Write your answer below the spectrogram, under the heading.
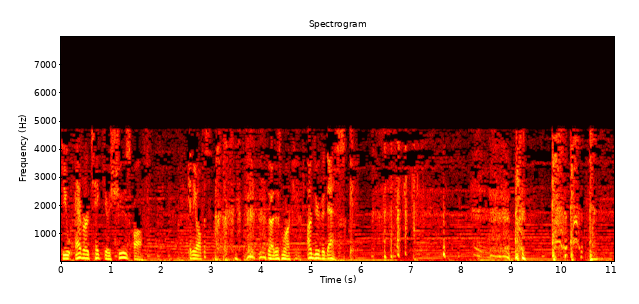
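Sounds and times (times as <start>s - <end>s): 
speech: 0.0s - 1.8s, 2.6s - 6.8s
laughter: 3.0s - 4.6s, 5.8s - 9.3s
person coughing: 8.9s - 10.9s
throat clearing: 9.1s - 10.8s.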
